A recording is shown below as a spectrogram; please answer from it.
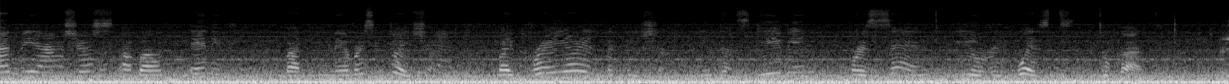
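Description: Airliner cabin noise in flight: a loud, steady low drone of engines and airflow, with a woman's voice speaking over it.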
